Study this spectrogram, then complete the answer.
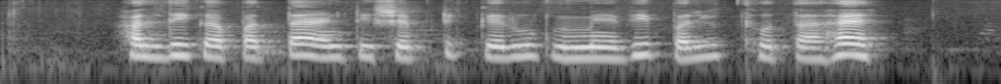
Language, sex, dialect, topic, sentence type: Hindi, female, Marwari Dhudhari, agriculture, statement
